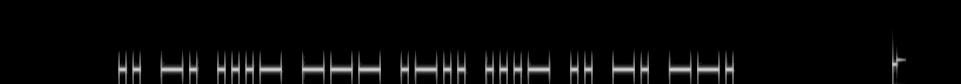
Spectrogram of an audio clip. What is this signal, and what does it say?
Morse code, heard as a keyed tone, about 17 wpm, 700 Hz. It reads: INVOLVING
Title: ING Suffix - Top 100 Words with Base Words 17wpm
